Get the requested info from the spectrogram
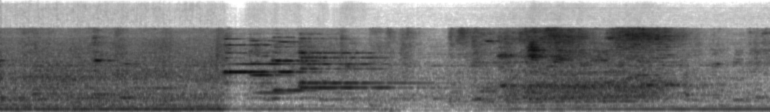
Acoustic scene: elevator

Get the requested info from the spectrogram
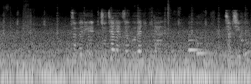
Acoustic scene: car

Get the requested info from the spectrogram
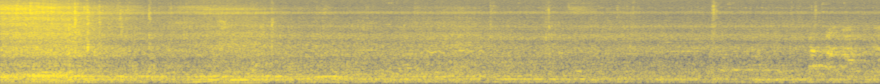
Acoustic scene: street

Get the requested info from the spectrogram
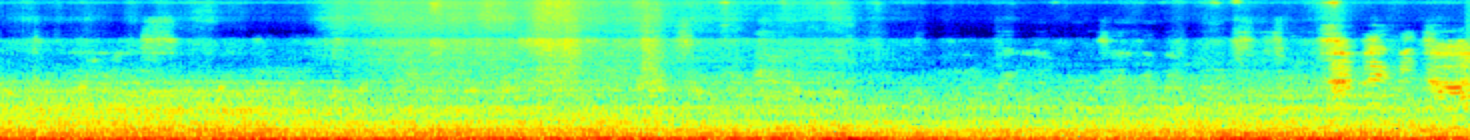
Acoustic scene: car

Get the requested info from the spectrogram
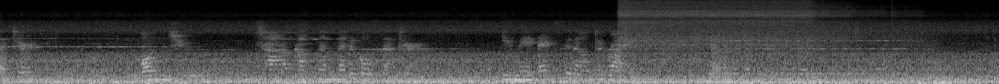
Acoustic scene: subway train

